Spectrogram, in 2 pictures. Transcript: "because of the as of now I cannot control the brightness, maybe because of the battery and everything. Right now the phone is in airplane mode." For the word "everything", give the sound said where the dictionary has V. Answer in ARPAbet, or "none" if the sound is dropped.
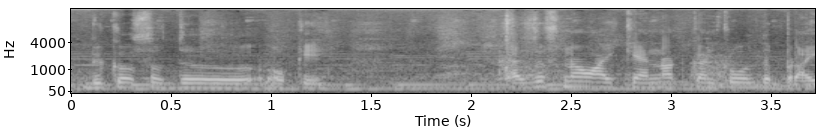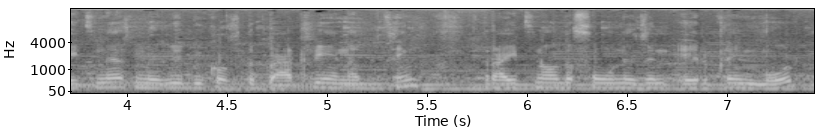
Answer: B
